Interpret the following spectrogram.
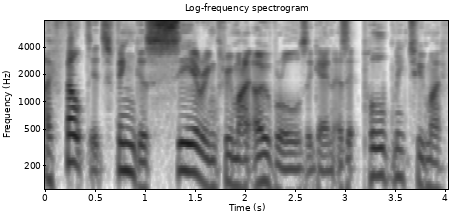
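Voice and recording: Someone reads aloud. The voice stays natural.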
